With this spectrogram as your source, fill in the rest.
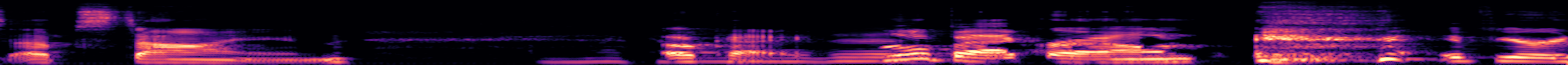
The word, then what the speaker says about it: Epstein: remember the proper pronunciation if you do a little song Association in this case Turn The Beatles I'm Me Mine into my my name's up Stein okay little background if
